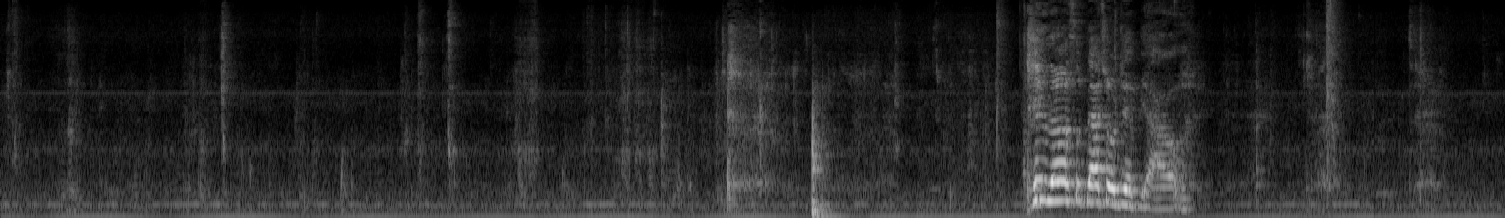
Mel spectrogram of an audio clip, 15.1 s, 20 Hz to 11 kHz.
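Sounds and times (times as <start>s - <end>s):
wet chewing: 1.8s - 10.2s.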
